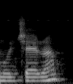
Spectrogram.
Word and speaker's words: Mujera: depending on where you learned your english the pronunciation so it's mujerah yeah i'm based in nairobi kenya i'm also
